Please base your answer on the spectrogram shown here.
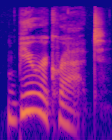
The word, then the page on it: bureaucrat: bjú ə rəkræ`t; ビューロゥクラット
